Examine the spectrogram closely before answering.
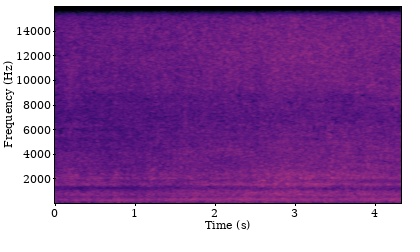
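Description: Ocean surf: waves breaking and washing up a sandy beach in a steady rushing noise that swells slightly over the first second.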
